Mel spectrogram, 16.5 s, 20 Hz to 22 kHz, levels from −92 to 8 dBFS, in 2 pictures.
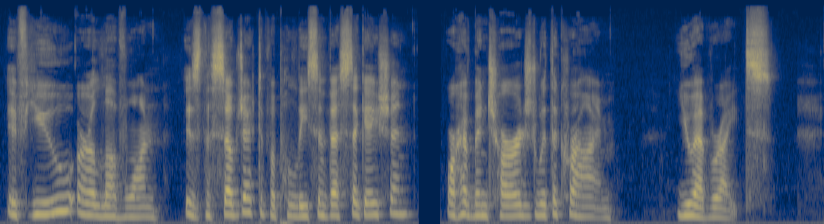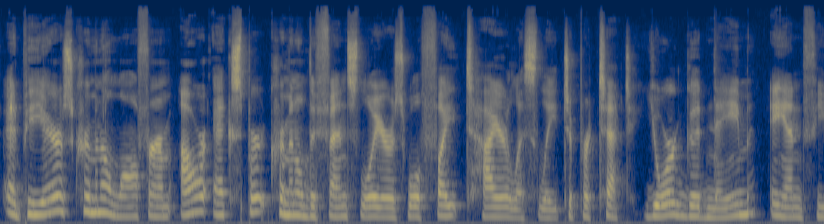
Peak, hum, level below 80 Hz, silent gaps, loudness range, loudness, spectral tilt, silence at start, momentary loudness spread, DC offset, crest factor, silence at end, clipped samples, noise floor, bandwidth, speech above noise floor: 0 dBFS; none; -58 dBFS; 4.17-4.40 s; 5 LU; -22 LUFS; -2 dB/octave; 0.05 s; 12 LU; 0.2%; 24 dB; 0 s; under 0.1%; -63 dBFS; 19 kHz; 39 dB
